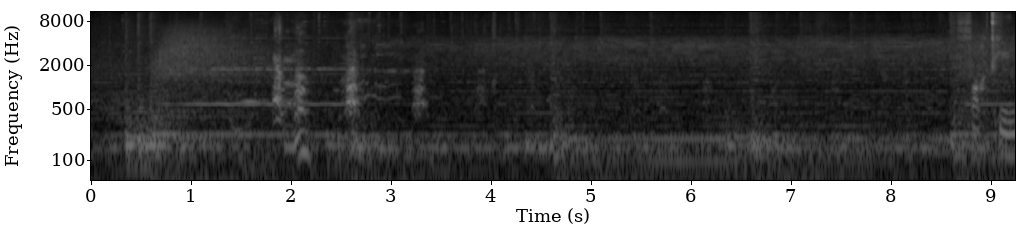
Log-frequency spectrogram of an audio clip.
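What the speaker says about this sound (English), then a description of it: "Dogs." Guard dogs in the video game Assassin's Creed Chronicles: China bark in several sharp bursts at irregular intervals, fairly close, over a continuous low game background hum.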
